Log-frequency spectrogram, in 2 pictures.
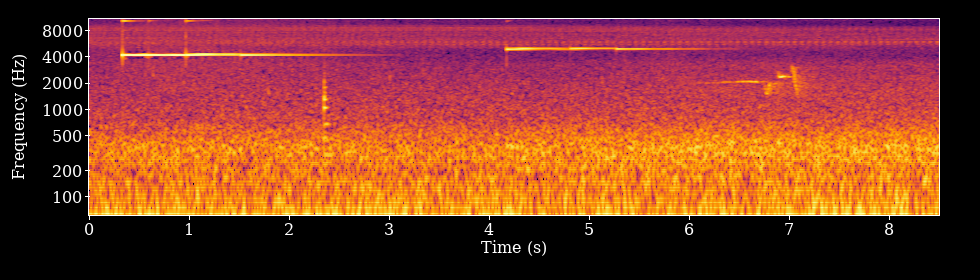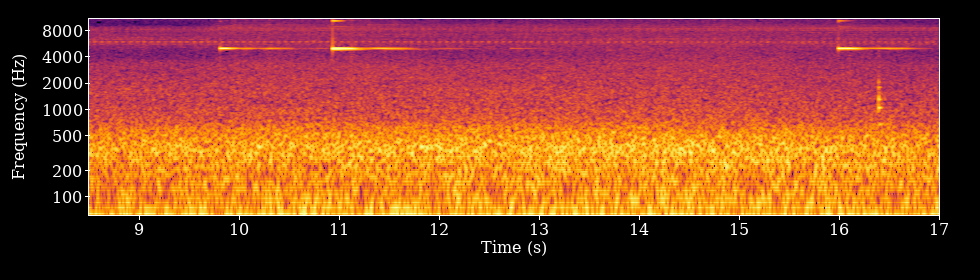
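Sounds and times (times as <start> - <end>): wind chime ringing: 0.3 - 3.2, 4.1 - 6.4, 9.8 - 13.0, 16.0 - 17.0
low rushing background noise: 0.3 - 6.9.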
